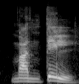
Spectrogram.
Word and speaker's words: mantel: Mantel. ¿Dónde recae el acento? en man o en tel. Tel. En la e.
